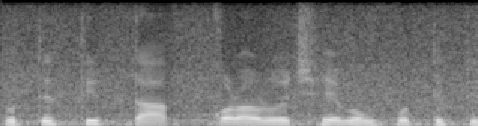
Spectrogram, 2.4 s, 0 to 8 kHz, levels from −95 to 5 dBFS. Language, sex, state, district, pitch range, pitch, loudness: Bengali, male, West Bengal, Jhargram, 130-155 Hz, 135 Hz, -15 LUFS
